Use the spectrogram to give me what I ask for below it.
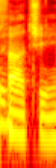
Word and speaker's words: Fauci: Yes, Fauci, yes.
